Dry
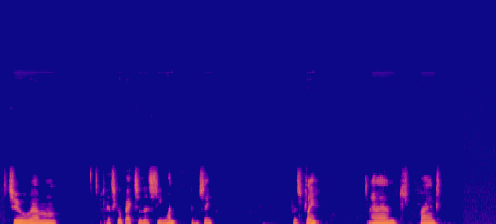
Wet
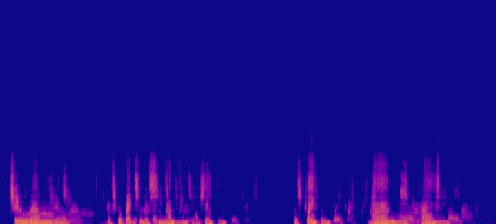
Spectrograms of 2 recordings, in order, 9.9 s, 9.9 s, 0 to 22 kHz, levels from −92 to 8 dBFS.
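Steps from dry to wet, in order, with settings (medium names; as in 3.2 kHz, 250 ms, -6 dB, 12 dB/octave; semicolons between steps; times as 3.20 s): noise-vocoded speech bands 16; repeats whose band climbs or falls 266 ms, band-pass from 210 Hz, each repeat 1.4 oct, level -6.5 dB; level-controlled noise filter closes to 980 Hz, open at -22 dBFS; trim -6.5 dB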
